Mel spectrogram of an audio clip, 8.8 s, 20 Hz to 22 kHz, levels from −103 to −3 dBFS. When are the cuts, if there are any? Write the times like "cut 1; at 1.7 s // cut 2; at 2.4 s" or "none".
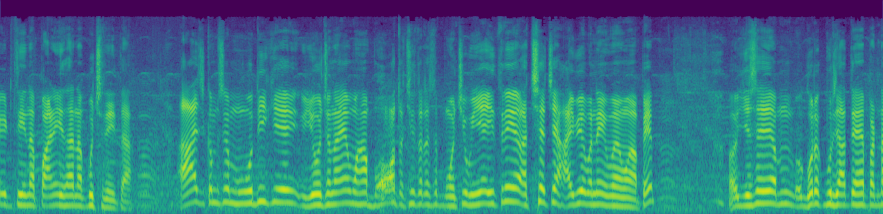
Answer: none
